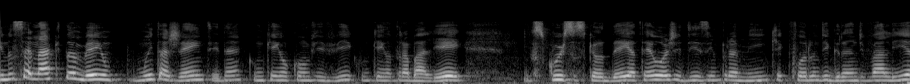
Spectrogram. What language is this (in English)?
Portuguese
